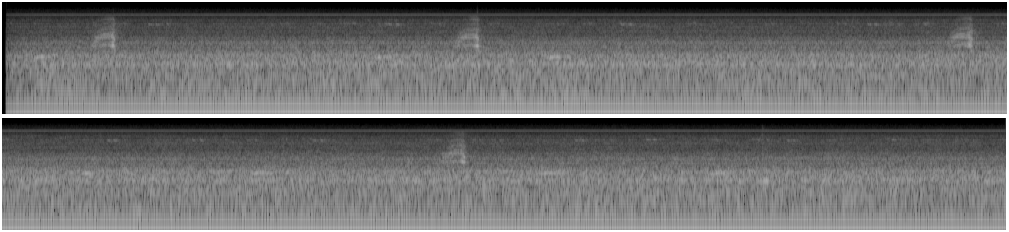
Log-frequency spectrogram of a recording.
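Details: A pet albino red-eyed tree frog, calling in the dark for the first time its owner heard, gives short, dry clicking chucks every few seconds over a steady low rumble.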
